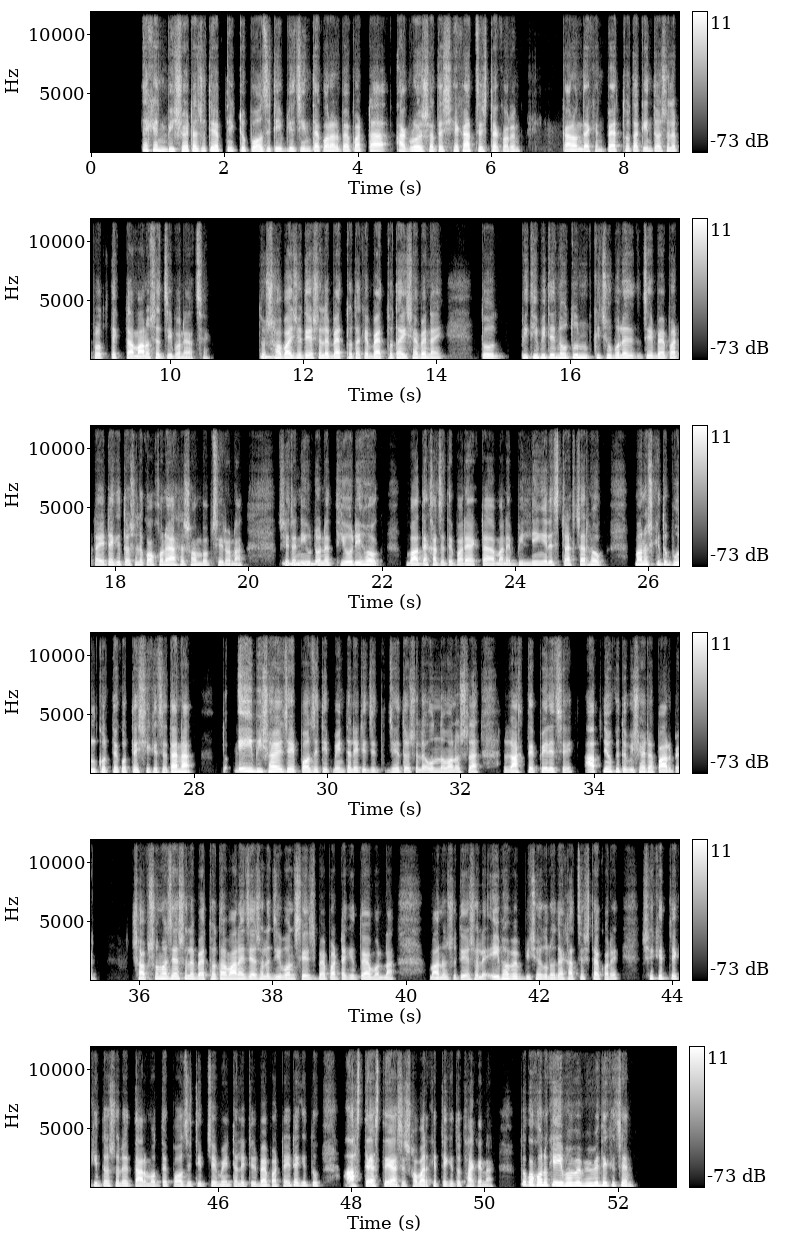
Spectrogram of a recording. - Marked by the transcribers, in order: tapping; other background noise; unintelligible speech
- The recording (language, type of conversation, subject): Bengali, advice, জনসমক্ষে ভুল করার পর তীব্র সমালোচনা সহ্য করে কীভাবে মানসিক শান্তি ফিরিয়ে আনতে পারি?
